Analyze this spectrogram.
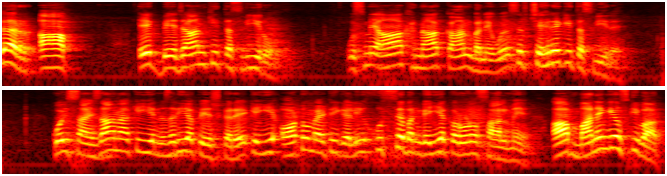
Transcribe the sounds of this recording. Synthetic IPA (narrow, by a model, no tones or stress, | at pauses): ɐɡəɾaːp̚ | eːk̚beːd͡ʒaːnkit̪ɐswiːɾɦo̰ː | ʊsmẽãːkʰnaːkːaːnbɐneɦuesɪɾft͡ʃeɦɾekit̪ɐsʋḭːɾɦɛ̰̃ː | koːisãːɪ̃zaːnaːkijenɐzɾijapeːʃkɐɾekejeʔɔːʈoːmɛːʈɪkəlixʊd̪sebɐnɡɐiɦɛkɐɾoːɽ̃õsaːlmḛ̃aːpmaːnẽːŋɡeʊskiba̰ːt̪̚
